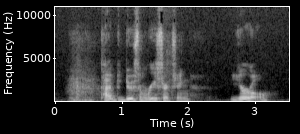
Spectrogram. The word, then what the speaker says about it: Ural: Ooh, I can get a Ural, that's how you say it, for 2007 Ural Patrol for $5,600.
